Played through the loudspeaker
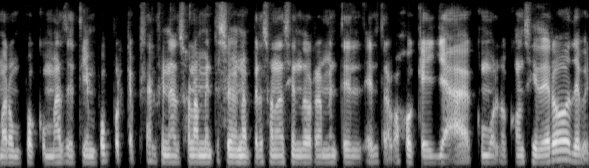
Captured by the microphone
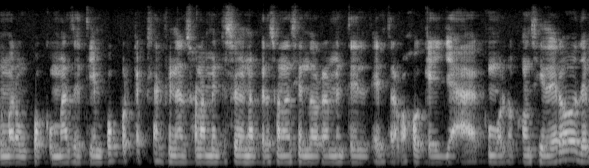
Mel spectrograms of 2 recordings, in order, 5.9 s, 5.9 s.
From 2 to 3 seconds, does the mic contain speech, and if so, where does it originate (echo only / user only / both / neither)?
echo only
